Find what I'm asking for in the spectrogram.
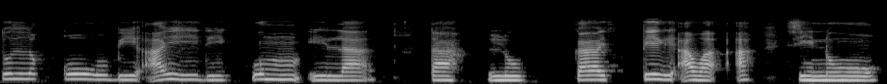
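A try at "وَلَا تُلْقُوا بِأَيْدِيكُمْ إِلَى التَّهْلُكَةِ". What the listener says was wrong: Oke, wala tulqu bi aidikum ilat tahlukah. Huruf ta-nya ada tasydidnya.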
